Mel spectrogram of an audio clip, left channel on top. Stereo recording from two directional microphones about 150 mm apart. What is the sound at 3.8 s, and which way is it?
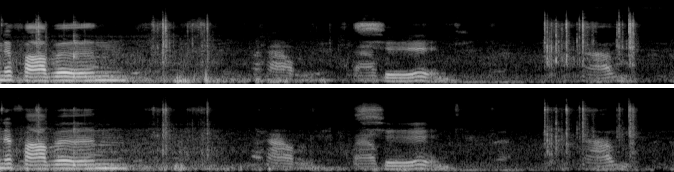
Speech, centre (ahead or behind).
